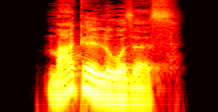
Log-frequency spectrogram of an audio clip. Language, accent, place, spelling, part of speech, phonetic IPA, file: German, Germany, Berlin, makelloses, adjective, [ˈmaːkəlˌloːzəs], De-makelloses.ogg
- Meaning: strong/mixed nominative/accusative neuter singular of makellos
